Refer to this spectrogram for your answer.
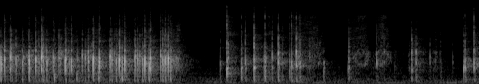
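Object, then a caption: Small paperboard box. Long nails and fingertips tap quickly on a small, closed, hollow printed paperboard lotion box resting on fabric. The first two seconds are a dense flurry of crisp, hollow clicks with a papery ring near 1.2 kHz. After a brief pause, sparser, lighter taps follow with short quiet gaps between them.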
